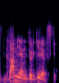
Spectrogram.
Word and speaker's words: Damjan Gjorgievski: His name is Damjan Gjorgievski. I'm not sure if I pronounce it Close right. enough. Close enough. It's Damjan Gjorgievski.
